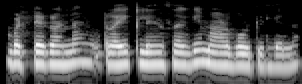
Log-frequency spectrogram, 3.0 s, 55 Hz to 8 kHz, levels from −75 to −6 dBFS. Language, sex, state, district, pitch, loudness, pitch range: Kannada, female, Karnataka, Belgaum, 180 Hz, -18 LUFS, 175-190 Hz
